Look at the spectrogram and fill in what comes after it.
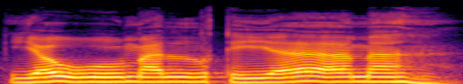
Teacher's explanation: اما وقتی که خواسته باشیم اینجا استاد بشین میگین یوم القیامة. این تا به ها تبدیل میشه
